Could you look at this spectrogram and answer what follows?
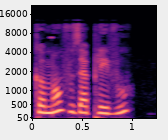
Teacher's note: The T of comment is silent. The S on the first vous is heard because it's followed by a vowel.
